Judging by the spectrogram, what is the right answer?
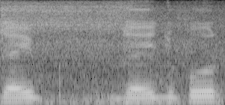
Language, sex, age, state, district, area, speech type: Telugu, male, 30-45, Andhra Pradesh, Bapatla, rural, spontaneous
